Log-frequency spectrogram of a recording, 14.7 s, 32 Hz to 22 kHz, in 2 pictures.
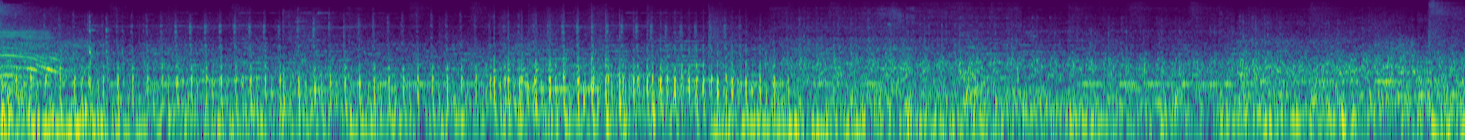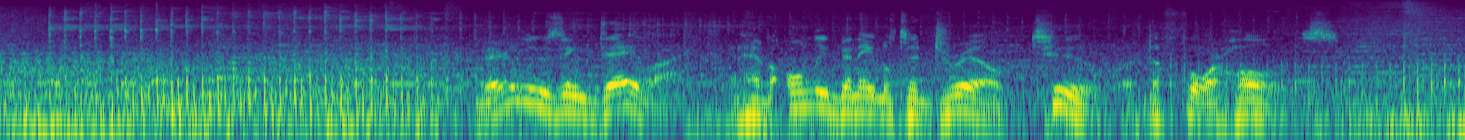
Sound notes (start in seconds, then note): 2.3 drilling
